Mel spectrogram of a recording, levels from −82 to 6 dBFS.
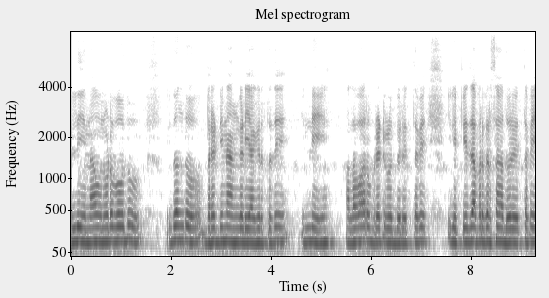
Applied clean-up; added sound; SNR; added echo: none; none; none; none.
